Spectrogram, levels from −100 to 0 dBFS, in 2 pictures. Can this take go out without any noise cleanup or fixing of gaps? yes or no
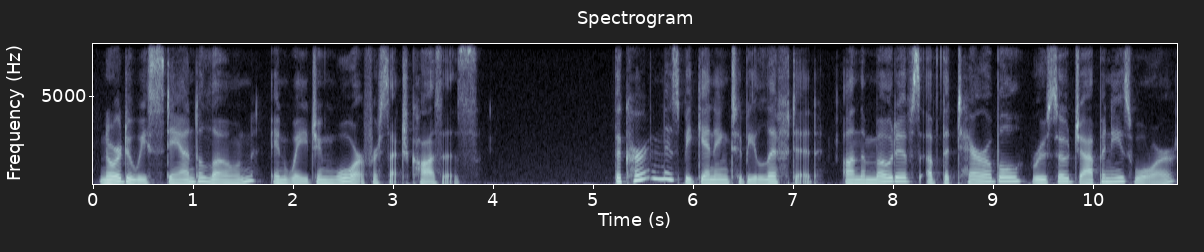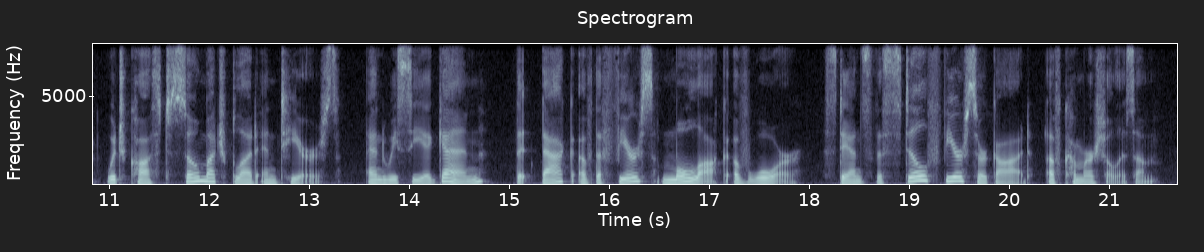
yes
